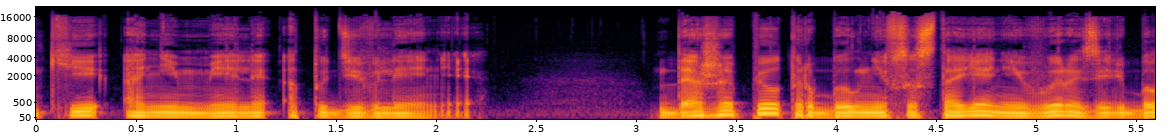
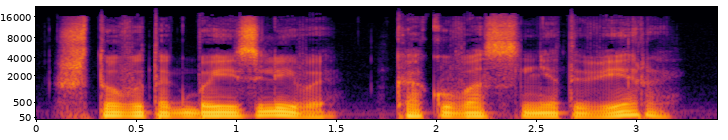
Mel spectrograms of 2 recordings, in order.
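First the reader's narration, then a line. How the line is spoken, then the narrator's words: Sad address. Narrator (Russian): Иисус печально обращается к своим ученикам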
